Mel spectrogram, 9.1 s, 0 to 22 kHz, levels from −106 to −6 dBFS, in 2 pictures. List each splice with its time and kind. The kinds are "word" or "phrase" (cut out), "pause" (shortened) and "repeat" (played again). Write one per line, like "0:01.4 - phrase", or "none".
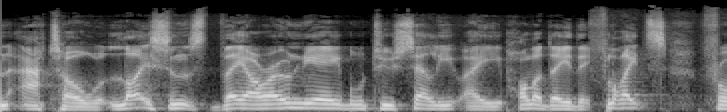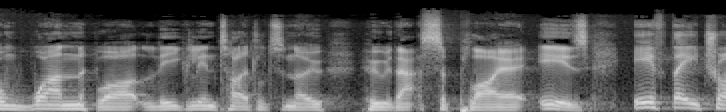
0:01.3 - word
0:03.2 - word
0:03.7 - word
0:05.1 - phrase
